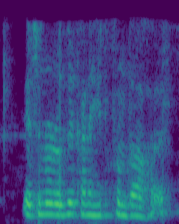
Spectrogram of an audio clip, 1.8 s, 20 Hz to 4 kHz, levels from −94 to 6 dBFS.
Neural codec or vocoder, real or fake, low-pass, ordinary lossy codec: none; real; 3.6 kHz; AAC, 16 kbps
